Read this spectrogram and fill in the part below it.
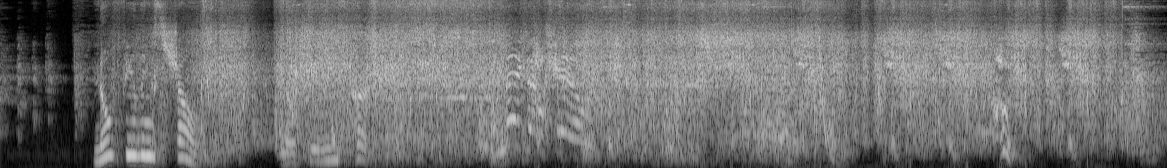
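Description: Video game battle effects clash and burst loudly.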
